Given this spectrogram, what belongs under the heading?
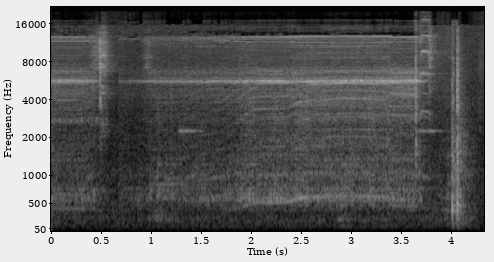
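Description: A Lesu AT1050 RC telescopic forklift extends its hydraulic boom outward, a faint, steady electric motor whine with a rising pitch, framed by sharp clicks near the start and a louder clunk near the end.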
